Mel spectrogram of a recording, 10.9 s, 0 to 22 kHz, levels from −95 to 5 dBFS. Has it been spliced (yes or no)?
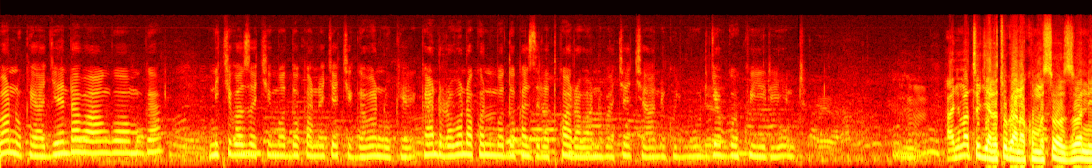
no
